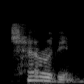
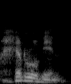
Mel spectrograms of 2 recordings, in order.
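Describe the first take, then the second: First: It is said the English way, starting with ch. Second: It is said the Hebrew way, starting with h. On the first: "영어 발음은 어, 체루빔" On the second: "히브리어 헤루빔"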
